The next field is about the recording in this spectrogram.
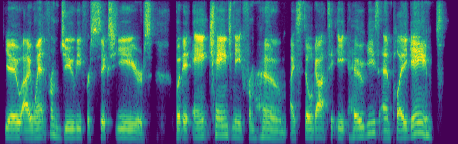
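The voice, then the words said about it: Put-on Philadelphia accent. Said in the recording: “I was going to read it in a Philly accent”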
